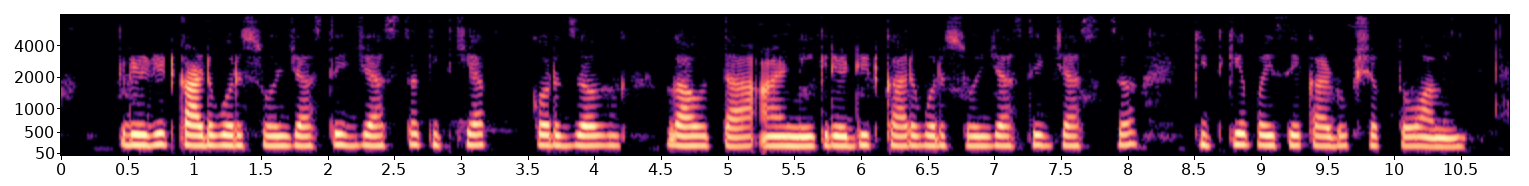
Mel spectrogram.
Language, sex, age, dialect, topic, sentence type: Marathi, female, 31-35, Southern Konkan, banking, question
